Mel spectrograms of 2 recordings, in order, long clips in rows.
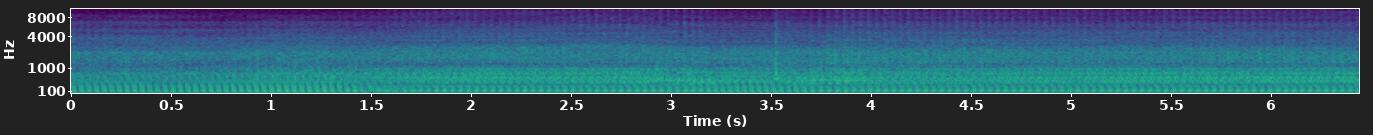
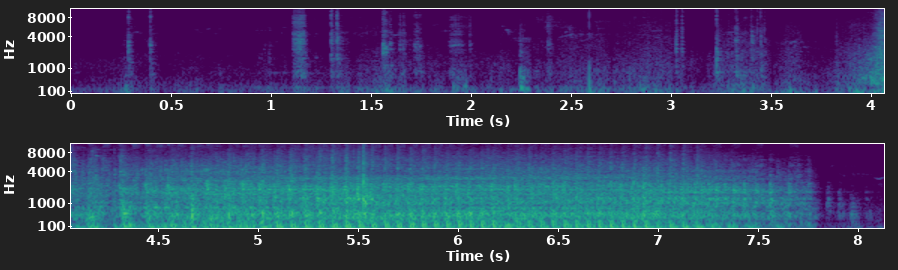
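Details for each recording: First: Troy-Bilt pressure washer with a Briggs & Stratton Quantum engine after full service (oil, carburetor, air filter, new O-rings): steady, even drone with a slight dip mid-clip as the pump takes load. Runs smooth and healthy, with no leaks at the handle or hose. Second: Troy-Bilt pressure washer, Briggs & Stratton Quantum engine bought in 2004, non-starter: starting fluid sprayed in at half choke, several pulls, then it runs rough and fast, a bit rich and flooded, and dies. Spark, fuel and air are present; runs only on the sprayed fuel, pointing to a fuel-system fault.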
